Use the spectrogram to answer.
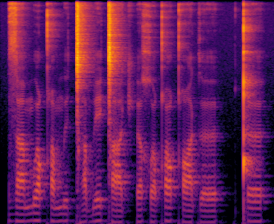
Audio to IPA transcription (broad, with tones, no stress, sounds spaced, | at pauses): z a˧ m o˦˨ qʰ ə˧ m ɨ˧ ɡ͡ǀ a˨ b e˦ ǀ a˨ t͡ʃʼ ə˧ χ u˨ qʰ u˦ qʰ a˦ k ə˧ | ǃʰ ə˧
